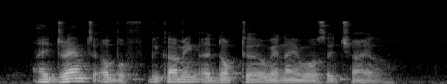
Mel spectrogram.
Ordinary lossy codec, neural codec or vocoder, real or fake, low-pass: none; none; real; none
